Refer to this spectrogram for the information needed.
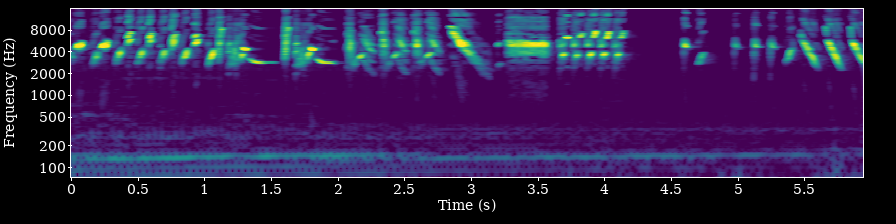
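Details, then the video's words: Wild European goldfinch song used for tutoring: a fast, tinkling twitter of high, liquid slurred notes and buzzy trills in quick runs, with brief pauses and a steady low hum beneath. "تغريد حسون خلوي للتعليم"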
